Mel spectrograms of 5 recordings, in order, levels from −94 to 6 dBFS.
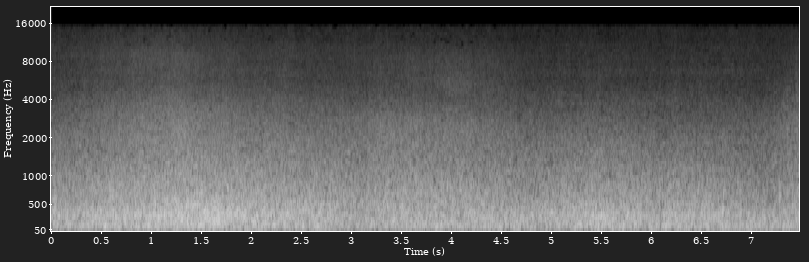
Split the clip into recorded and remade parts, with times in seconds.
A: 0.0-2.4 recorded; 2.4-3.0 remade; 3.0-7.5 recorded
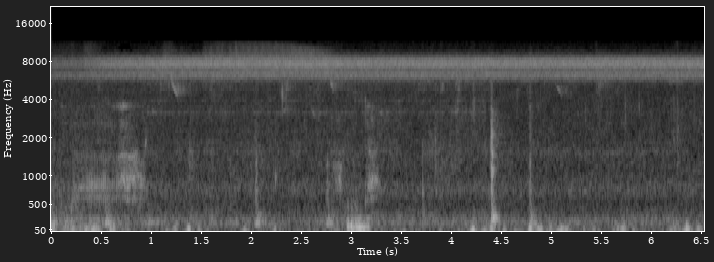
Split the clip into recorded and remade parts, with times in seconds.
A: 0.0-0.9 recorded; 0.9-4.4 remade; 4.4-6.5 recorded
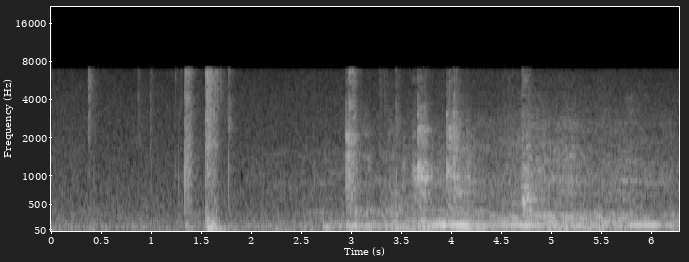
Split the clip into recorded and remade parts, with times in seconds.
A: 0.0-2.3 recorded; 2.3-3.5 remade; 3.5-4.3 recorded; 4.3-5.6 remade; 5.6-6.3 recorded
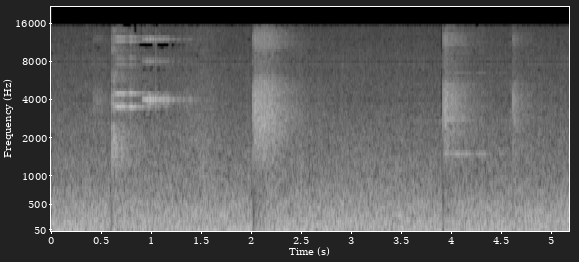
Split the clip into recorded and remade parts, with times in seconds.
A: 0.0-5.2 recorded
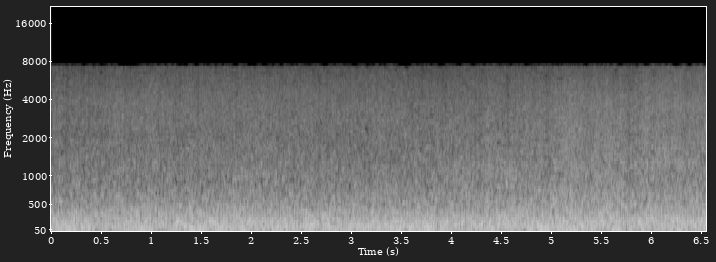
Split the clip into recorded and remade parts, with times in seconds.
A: 0.0-5.1 remade; 5.1-5.6 recorded; 5.6-6.6 remade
